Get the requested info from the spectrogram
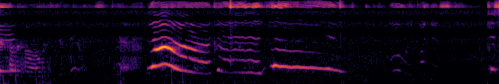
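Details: Kumo the Keeshond and Sully the Boston Terrier whimper with excitement as their owners arrive home from vacation. After soft opening sounds come a long, wavering cry that falls in pitch and then a steady drawn-out whine, inside a small room.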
